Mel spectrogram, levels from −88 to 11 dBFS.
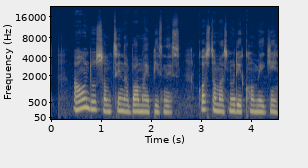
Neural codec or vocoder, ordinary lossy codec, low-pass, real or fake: none; none; 19.8 kHz; real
